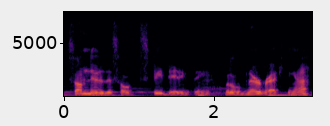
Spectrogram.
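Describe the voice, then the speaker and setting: Actor as low-voiced awkward male dater. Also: moderate pace, dull audio, faint music behind, close to an everyday voice. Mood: awkward, friendly. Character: nervous, chatty man at online speed dating. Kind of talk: audio drama acting.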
